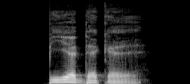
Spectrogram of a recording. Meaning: beer mat, coaster (US)
- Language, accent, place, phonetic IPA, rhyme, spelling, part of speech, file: German, Germany, Berlin, [ˈbiːɐ̯ˌdɛkl̩], -iːɐ̯dɛkl̩, Bierdeckel, noun, De-Bierdeckel.ogg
